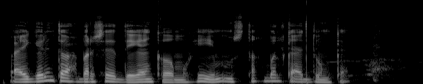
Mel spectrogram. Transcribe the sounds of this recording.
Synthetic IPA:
wɑʕɛjɡɛlɪnt̪ʰɐwɑħbɐɾɐʃɐðɐd̪ɛːɣaːŋkʰɐwːmʊɦiːmːʊst̪ʰɐqbɐlkʰɐːd̪uːŋkʰɐ

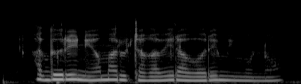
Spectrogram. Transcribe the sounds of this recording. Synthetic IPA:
aðuɾeneɔmaɾutaɣaweɾawɔɾɛmimonɔ

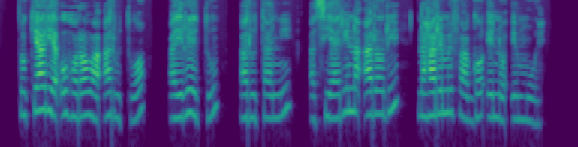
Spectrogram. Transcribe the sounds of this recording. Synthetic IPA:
tokeaɾiaʔoɦɔɾɔwaʔaɾutwɔ | aiɾetu | aɾutani | asiaɾinaʔaɾɔɾi | naɦaɾemefaɡɔʔenɔʔemwɛ

